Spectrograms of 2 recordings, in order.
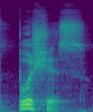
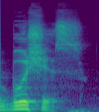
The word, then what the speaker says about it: bushes: Bushes. She looked at the bushes. Because we have that SH, this will have the, that's my Z. IZ sound. Bushes.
